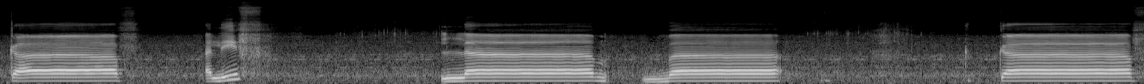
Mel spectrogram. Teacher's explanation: جو کاف ہے یہ زبان کی جڑ اور تالوں کے سخت حصے سے ادا ہوتا ہے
